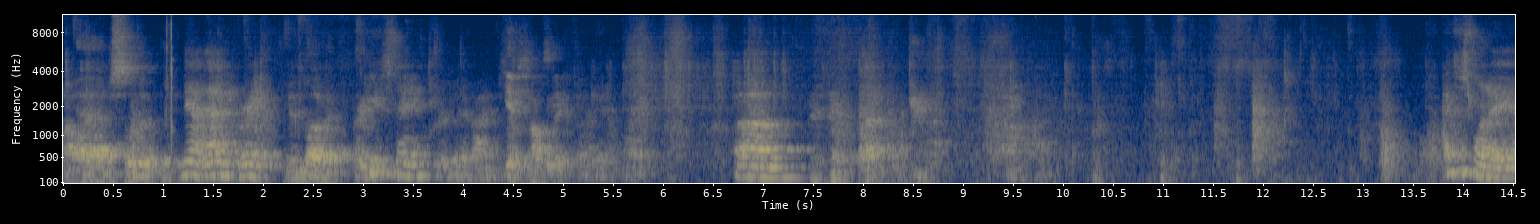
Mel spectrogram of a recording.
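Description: A middle-aged man speaks calmly in a meeting, heard through a room microphone.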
